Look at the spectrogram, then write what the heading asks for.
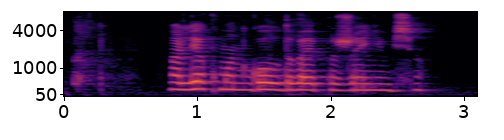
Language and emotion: Russian, neutral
